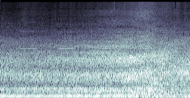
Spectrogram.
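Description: Cars and trucks rush past at high speed on Hyderabad's Outer Ring Road, a steady loud roar of engines and tyres with low rumble throughout.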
